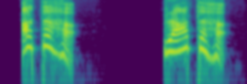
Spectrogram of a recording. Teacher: इसका प्रयोग व्यंजन के बाद किया जाता है। इसका उच्चारण ह की तरह होता है। अह का चिन्ह यह 2 बिंदियां हैं, जैसे अतः, प्रातः आदि। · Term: विसर्ग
